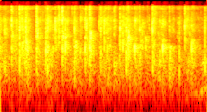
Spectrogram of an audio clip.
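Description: A congregation at a Saturday Christian power meeting claps hands together in a fast, steady rhythm, loud and close, with faint voices underneath.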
